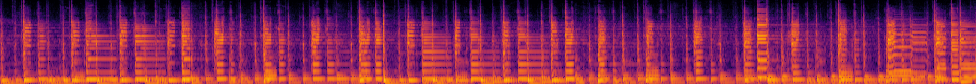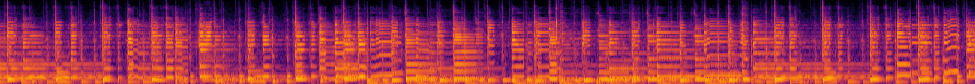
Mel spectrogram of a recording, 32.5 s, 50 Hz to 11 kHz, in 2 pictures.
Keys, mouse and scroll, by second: 0.4 scroll up 1, 0.6 scroll down 1, 0.9 ctrl+-, 1.2-3.2 typing, 1.3 click, 3.4 click, 3.9 scroll down 1, 4.6 ctrl+=, 4.7-5.2 scroll down 2, 4.9 ctrl+=, 5.2 ctrl+-, 5.5 click, 5.9-6.2 scroll down 1, 6.5-6.8 scroll down 2, 6.6 ctrl+=, 6.9-7.6 typing, 7.7 alt+click, 8.3 ctrl+z, 8.7 alt+click, 9.4 scroll up 1, 9.7 alt+click, 11.4 scroll up 1, 11.7-12.9 alt+drag, 12.9 scroll up 1, 13.3 alt+click, 14.5 scroll up 1, 14.8 alt+click, 15.7 scroll up 1, 16.2-17.7 alt+drag, 17.7 scroll down 1, 18.1 click, 19.3 scroll up 1, 19.7 typing, 20.1 alt+click, 20.5 scroll up 1, 20.9 scroll down 1, 21.4 alt+click, 21.6 scroll down 1, 22.2-24.6 alt+drag, 24.6 ctrl+-, 25.6 ctrl+-, 27.0 ctrl+-, 28.6-29.1 ctrl+scroll up 1, 29.6-30.5 scroll up 2.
